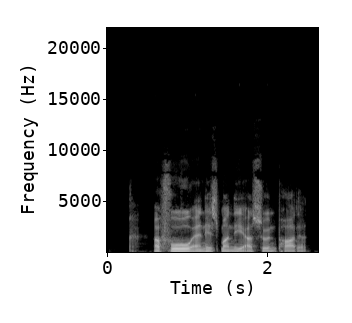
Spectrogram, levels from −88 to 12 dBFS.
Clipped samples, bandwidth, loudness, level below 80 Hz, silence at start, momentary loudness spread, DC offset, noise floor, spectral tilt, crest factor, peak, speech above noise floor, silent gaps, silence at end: under 0.1%; 9.2 kHz; -21 LUFS; -50 dBFS; 0.6 s; 10 LU; under 0.1%; -50 dBFS; -6.5 dB/octave; 18 dB; -2 dBFS; 30 dB; none; 0.15 s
